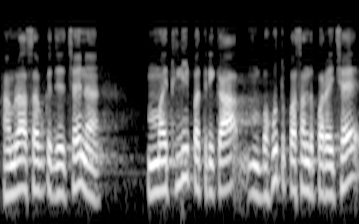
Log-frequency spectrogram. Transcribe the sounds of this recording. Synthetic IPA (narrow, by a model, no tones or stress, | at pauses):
həmɾasəbʱked͡ʒet͡ʃʰɛnə | məjt̪ʰilipət̪ɾikabəɦut̪pəsə̃nd̪pəɾɛt͡ʃʰɛ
